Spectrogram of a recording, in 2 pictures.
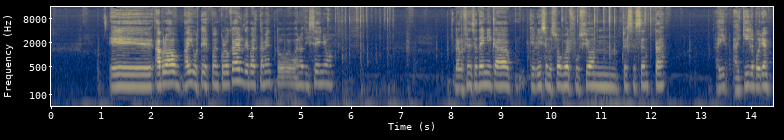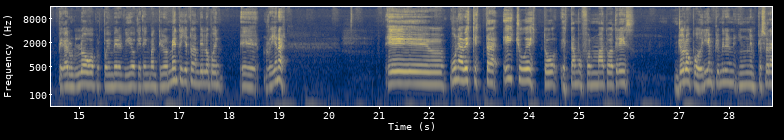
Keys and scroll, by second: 5.5-7.1 typing, 9.5-12.3 typing.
